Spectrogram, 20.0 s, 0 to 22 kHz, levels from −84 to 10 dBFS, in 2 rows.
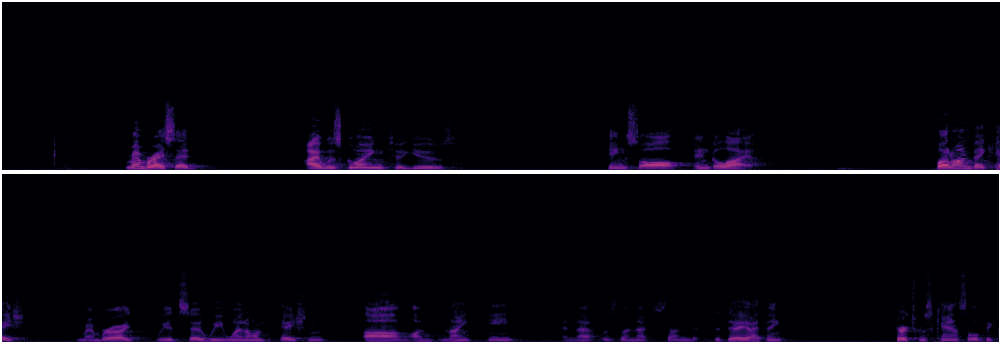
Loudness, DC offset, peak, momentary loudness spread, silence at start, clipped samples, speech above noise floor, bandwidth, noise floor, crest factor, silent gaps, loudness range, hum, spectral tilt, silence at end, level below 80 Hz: -47 LUFS; under 0.1%; -26 dBFS; 19 LU; 1.25 s; under 0.1%; 31 dB; 15.5 kHz; -78 dBFS; 24 dB; none; 8 LU; 60 Hz at -80 dBFS; -4 dB/octave; 0.05 s; -82 dBFS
